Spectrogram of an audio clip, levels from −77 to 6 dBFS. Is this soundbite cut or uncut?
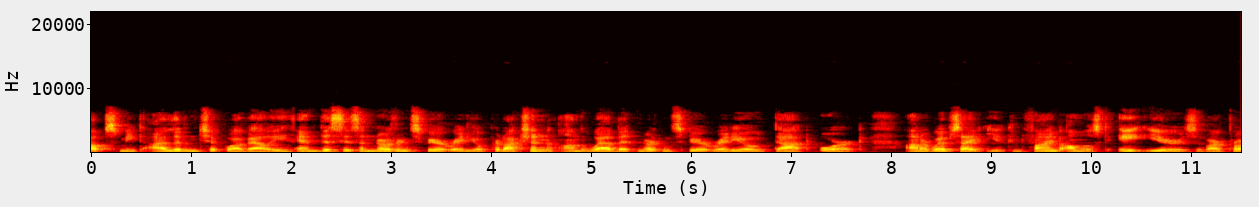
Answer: cut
